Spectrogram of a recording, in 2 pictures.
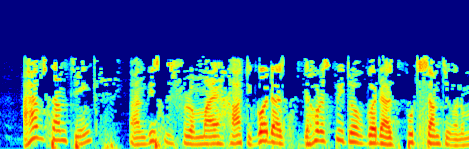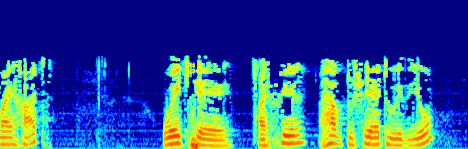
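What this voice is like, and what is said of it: Speaks with a noticeable accent. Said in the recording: “my accent be easy unto you”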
